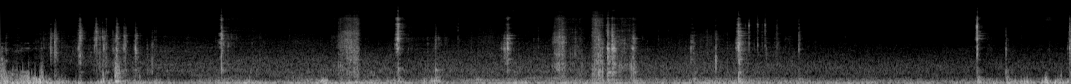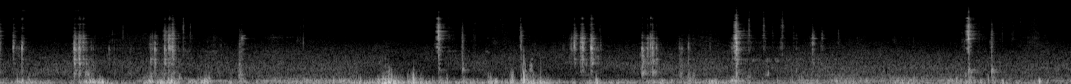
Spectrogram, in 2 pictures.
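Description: A ratchet wrench clicks rapidly as lug nuts are turned.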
